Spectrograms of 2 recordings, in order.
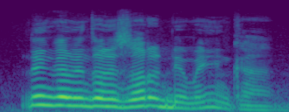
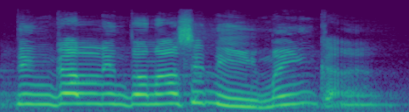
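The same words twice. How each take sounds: First: Said in the usual way. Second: Slow, lifted delivery of tinggal intonasi dimainkan; emphatic. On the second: Shown as a demonstration. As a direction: stretch out tinggal intonasi dimainkan to show the point.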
